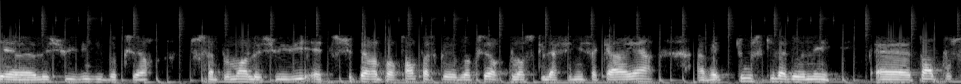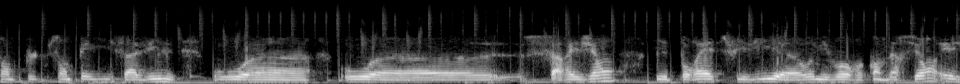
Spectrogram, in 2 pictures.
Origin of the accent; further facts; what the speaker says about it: France; Je suis français et je représente partout dans le monde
